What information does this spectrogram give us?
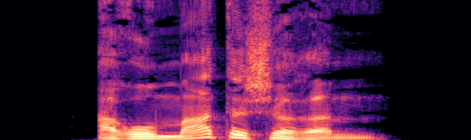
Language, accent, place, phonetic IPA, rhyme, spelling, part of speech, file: German, Germany, Berlin, [aʁoˈmaːtɪʃəʁəm], -aːtɪʃəʁəm, aromatischerem, adjective, De-aromatischerem.ogg
- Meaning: strong dative masculine/neuter singular comparative degree of aromatisch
